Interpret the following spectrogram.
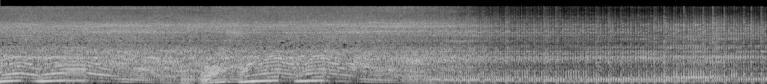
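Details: Stihl 056 AVSEQ 87cc early-80s chainsaw revs high with a wavering buzz, then drops cleanly and quickly back to a steady, even idle; engine healthy.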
